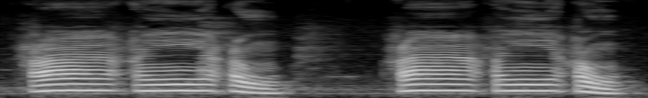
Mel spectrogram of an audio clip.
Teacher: saat kita membaca huruf Ain letak makhrajnya juga di bagian tengah kerongkongan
